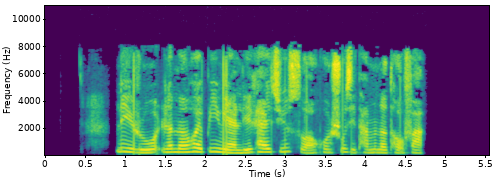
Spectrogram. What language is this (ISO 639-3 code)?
zho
